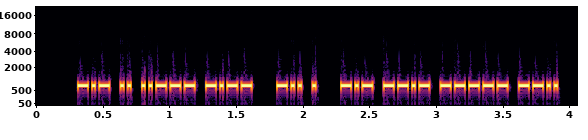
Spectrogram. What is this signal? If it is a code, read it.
Morse code, heard as a keyed tone, about 41 wpm, 700 Hz. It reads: KI2Y DE KQ0Z
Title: USA Callsign DE Callsign - 4 Characters - 45wpm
